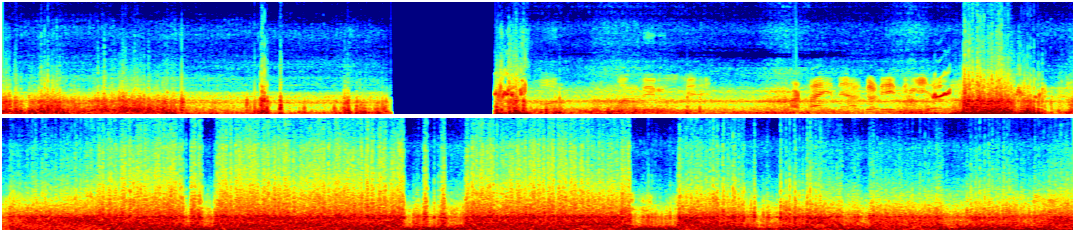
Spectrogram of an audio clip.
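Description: Wind rushing over the microphone of a moving motorbike, mixed with engine and road noise. It cuts out briefly about three seconds in, then becomes louder and steadier from about eight seconds in.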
